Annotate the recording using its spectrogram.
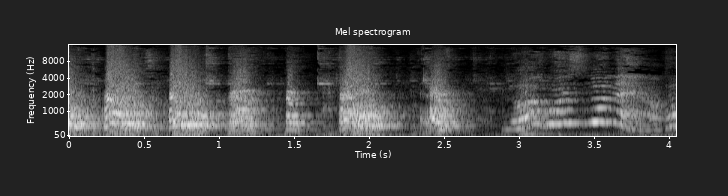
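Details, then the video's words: An 11-month-old Labrador Retriever indoors, loudly arguing with its owner: a run of short, sharp barks and yips at a steady pace, ending in a drawn-out, wavering howl-like whine. "11 months labrador arguing with owner at top of the voice"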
